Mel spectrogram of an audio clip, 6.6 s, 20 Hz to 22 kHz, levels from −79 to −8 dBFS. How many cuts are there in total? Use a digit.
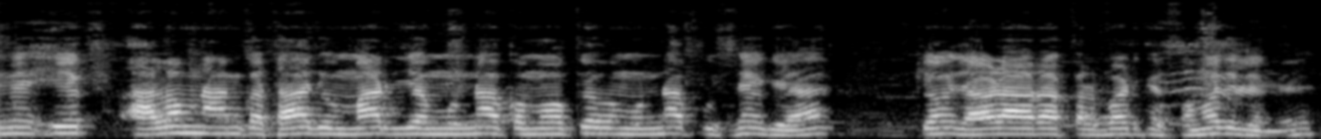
0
